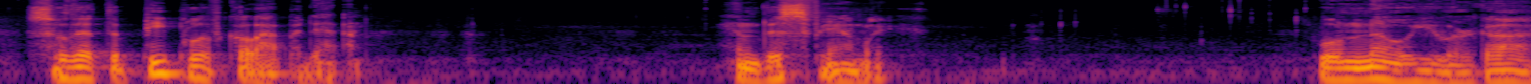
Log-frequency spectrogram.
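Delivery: choked-up voice, catching with emotion. Retelling a prayer for healing said aloud earlier, choked up. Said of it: "excuse me if I get a little choked up".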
